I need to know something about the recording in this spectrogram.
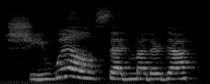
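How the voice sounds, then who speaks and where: A woman with a fairly high voice reads a children's story very slowly and expressively. She leaves emphatic pauses between phrases. The sound is roomy and echoing. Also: a bit bright. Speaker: picture book reader. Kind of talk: read-aloud children's storytelling.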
